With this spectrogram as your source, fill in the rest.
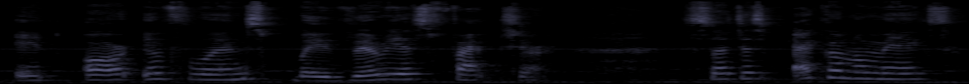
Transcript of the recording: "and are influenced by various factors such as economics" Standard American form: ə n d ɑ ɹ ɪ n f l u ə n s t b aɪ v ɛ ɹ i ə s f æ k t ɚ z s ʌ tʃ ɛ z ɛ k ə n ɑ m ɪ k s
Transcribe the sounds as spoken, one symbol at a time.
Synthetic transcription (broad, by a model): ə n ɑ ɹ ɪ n f l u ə n s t b aɪ v ɛ ɹ i ə s f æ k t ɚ s ʌ tʃ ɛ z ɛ k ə n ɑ m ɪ k s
